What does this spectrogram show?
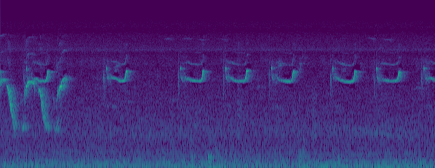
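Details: Atlantic canary singing its long 'air mancuran' (fountain water) style song, used to tutor other songbirds: sweeping downslurred whistles open the phrase, then a steady series of short upswept chirps repeated about twice per second.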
